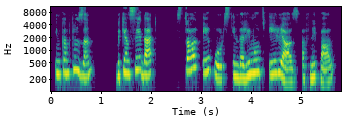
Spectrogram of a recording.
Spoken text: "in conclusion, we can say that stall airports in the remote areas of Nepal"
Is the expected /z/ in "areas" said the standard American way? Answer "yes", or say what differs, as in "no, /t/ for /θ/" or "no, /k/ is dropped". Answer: yes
